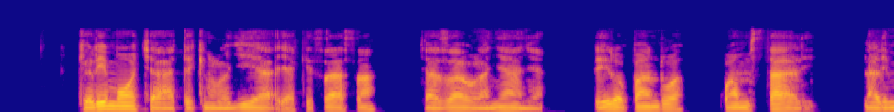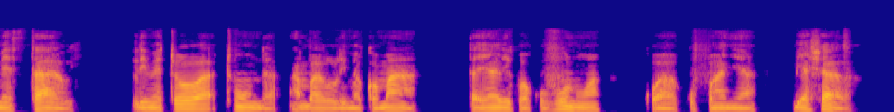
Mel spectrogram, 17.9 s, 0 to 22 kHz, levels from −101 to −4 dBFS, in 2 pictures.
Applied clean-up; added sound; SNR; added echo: none; none; none; none.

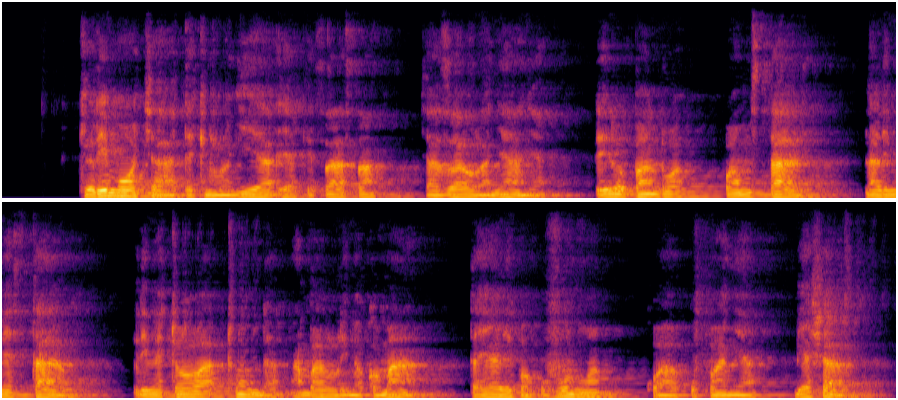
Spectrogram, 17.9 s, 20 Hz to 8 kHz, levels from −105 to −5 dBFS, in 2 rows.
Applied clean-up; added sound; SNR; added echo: none; none; none; reverberation time 1.1 s.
